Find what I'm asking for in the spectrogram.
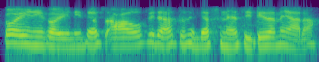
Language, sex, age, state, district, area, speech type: Dogri, female, 18-30, Jammu and Kashmir, Jammu, rural, conversation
